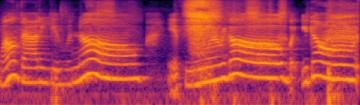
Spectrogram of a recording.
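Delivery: slow, very sad, sorrowful, with "go" drawn out. Voicing a daughter answering her father's question, very sadly. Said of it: "Hilda very sadly says".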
